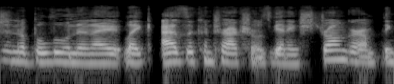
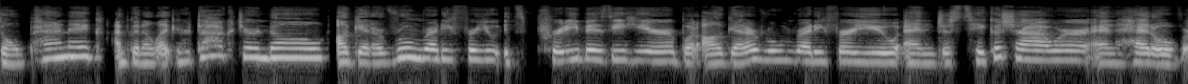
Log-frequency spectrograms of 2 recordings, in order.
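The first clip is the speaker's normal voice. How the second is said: in-command charge nurse voice. Retelling a phone call with mom: imitating mom's charge nurse voice. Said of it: "she has her charge nurse voice".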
